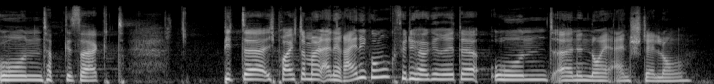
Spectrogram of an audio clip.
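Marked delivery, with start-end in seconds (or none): none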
